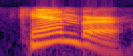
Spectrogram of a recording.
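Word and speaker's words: Cambuur: FC Zwolle, SC Camber. I think I pronounced that correctly. Hang on 1 second. Let me take a quick look here. SC Camber. I was correct.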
